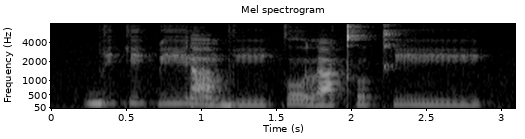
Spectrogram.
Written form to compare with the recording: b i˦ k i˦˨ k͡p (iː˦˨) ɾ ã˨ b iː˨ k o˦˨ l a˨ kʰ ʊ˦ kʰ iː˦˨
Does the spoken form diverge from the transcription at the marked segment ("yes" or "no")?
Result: yes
